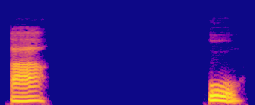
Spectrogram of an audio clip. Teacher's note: ieung, It sounds like silent/ing. The place is the throat, silent start.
